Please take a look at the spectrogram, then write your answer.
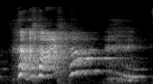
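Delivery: real high-pitched giggling burst; high laugh. Real, not acted. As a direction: crack up at your own silliness. Cracks up at own silly voice.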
